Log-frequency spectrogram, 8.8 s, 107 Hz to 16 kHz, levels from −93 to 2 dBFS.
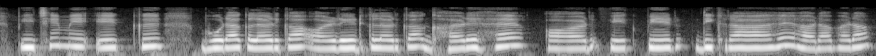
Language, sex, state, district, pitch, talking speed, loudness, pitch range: Hindi, female, Bihar, Gaya, 230 Hz, 130 wpm, -15 LUFS, 225-250 Hz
